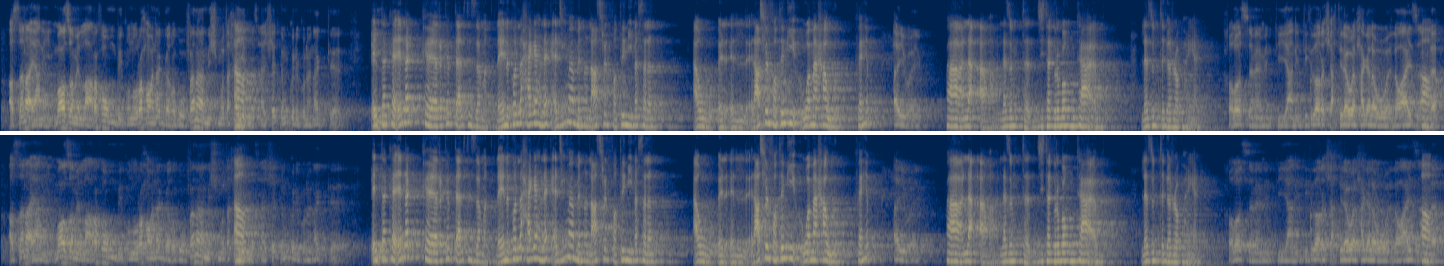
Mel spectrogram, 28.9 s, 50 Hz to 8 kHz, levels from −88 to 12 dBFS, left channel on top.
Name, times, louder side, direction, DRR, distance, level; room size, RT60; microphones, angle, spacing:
voice 1, 0.2-6.8 7.4-7.7 17.9-18.4 24.6-28.7, left 3 dB, 55° left, 8 dB, 1.4 m, -29 dB
voice 2, 7.4-13.1 13.8-16.8 17.1-17.4 18.9-22.1 22.8-24.0 28.4-28.7, equal, 5° right, 6 dB, 1.3 m, -24 dB
24.5 x 20.5 x 6.4 m, 2.3 s
head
